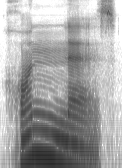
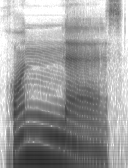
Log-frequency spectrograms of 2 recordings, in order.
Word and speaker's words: خناس: This letter is heavy. That's why. Khannas. Khannas.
